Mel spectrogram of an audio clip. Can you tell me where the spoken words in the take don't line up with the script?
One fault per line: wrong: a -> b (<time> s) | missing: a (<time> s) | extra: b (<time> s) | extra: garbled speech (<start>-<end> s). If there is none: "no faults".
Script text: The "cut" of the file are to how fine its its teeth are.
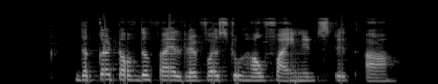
wrong: are -> refers (1.8 s)
missing: its (3.3 s)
